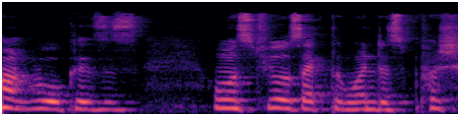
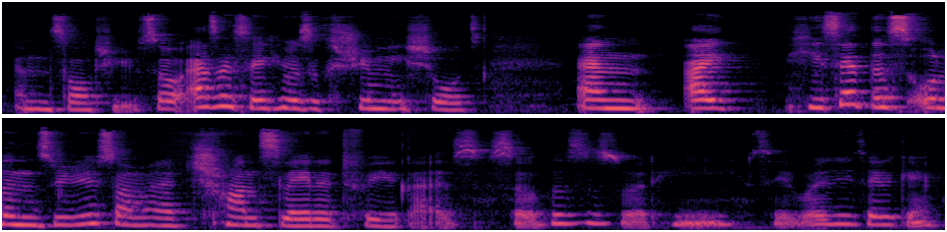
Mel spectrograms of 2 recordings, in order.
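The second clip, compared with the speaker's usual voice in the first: usual speaking voice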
